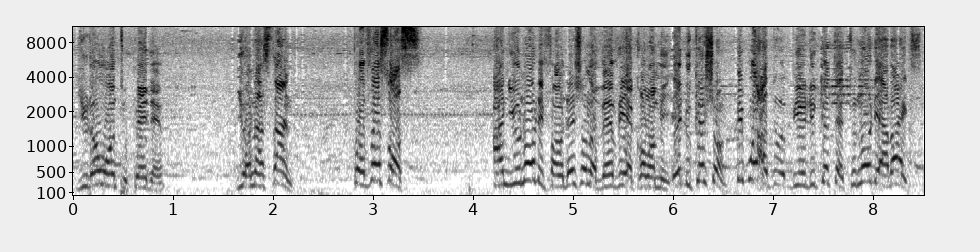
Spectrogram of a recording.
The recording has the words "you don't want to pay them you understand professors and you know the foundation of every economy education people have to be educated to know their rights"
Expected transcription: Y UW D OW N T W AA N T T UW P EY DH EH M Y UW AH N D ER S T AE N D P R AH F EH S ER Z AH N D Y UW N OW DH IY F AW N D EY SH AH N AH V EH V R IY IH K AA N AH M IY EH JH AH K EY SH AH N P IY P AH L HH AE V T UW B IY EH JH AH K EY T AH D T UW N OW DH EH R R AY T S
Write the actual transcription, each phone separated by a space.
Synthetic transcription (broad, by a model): Y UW D OW N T W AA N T T UW P EY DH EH M Y UW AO N D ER S T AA N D P R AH F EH S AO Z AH N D Y UW N OW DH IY F AW N D EY SH AH N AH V EH V R IY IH K AA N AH M IY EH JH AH K EY SH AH N P IY P AH L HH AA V T UW B IY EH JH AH K EY T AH D T UW N OW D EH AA R AY T S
